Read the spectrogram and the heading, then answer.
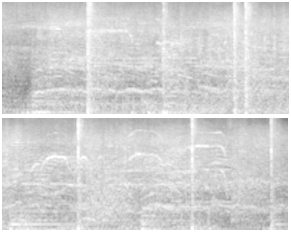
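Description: Gunfire as soldiers open fire on a crowd in a square: several sharp, loud cracks at irregular intervals over a dense, continuous din.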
